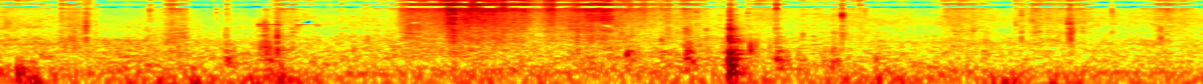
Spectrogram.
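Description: An SUV's rear door latch clicks sharply as the door is pulled open about halfway through, with a few lighter clicks and handling sounds around it, over a steady low rumble of wind on the microphone.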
